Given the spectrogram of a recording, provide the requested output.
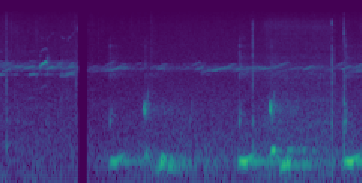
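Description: A bittern gives deep, low grunting notes in short irregular bursts, over a steady high insect-like whine and a brief gap of silence.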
